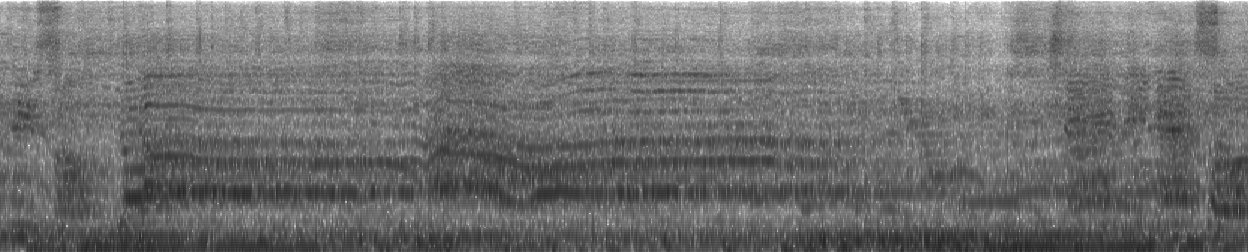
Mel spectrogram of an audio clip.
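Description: Live rock music from a stadium concert, loud and steady, heard from within the crowd. Long held sung notes carry over the band and a heavy bass, with crowd voices and whoops mixed in.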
